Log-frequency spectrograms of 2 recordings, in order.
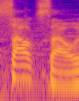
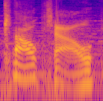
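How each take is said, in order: First: The name starts with a ts sound. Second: The name starts with a k sound. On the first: The speaker calls it right. "start pronouncing South Sao as South Sao" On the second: The speaker calls it wrong. "instead of Cow Cow"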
